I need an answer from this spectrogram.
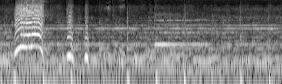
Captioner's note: whooping, laughing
